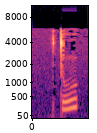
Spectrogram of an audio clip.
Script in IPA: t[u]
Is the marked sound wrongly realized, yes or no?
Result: no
